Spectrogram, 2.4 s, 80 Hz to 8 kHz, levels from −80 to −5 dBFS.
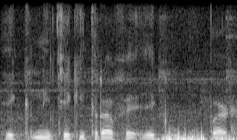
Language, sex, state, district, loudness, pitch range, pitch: Hindi, male, Bihar, Patna, -16 LUFS, 125-135 Hz, 130 Hz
